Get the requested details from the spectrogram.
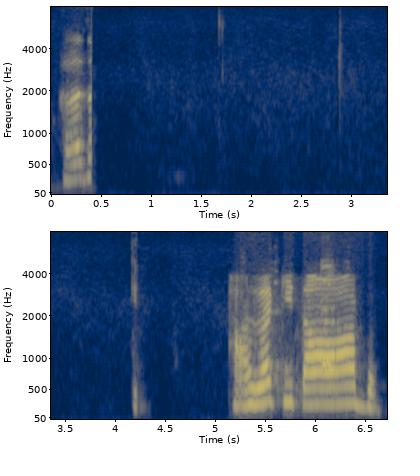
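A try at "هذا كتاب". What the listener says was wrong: बहुत लंबा हो गया है, ता बहुत लंबा हो गया है। हाजा किताब, ब ये इसमें बा का हाजा किताब, हाजा किताब।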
